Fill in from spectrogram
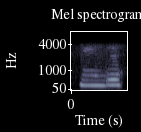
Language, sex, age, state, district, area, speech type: Odia, female, 18-30, Odisha, Nuapada, urban, conversation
